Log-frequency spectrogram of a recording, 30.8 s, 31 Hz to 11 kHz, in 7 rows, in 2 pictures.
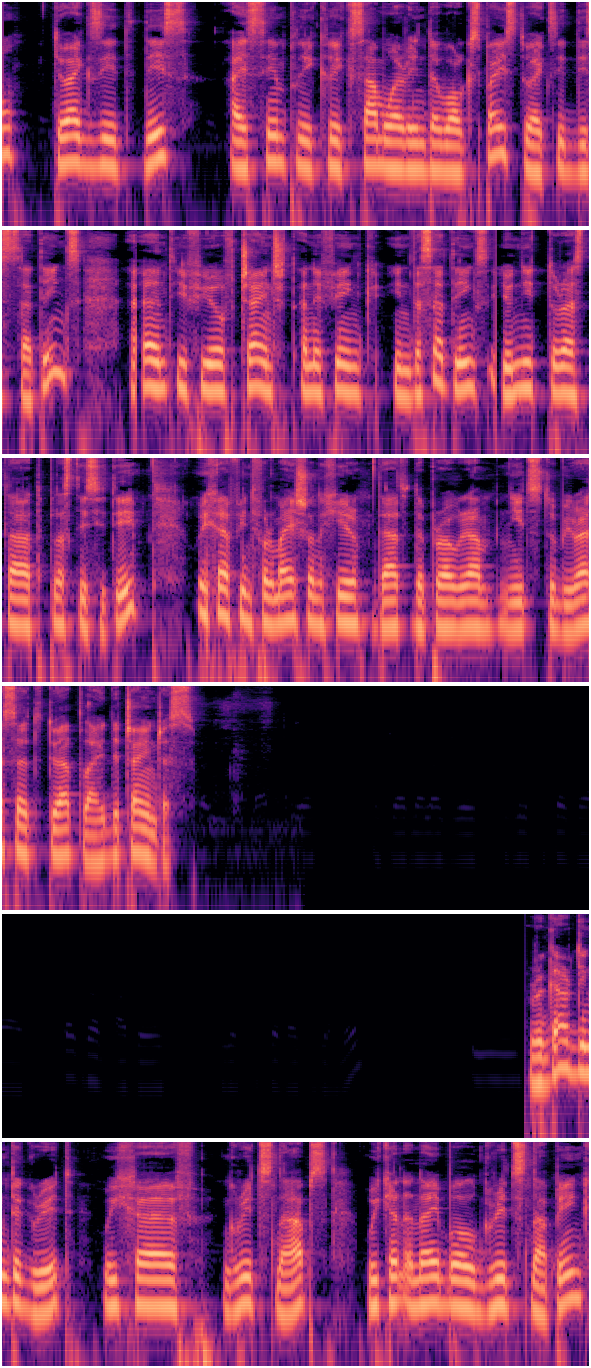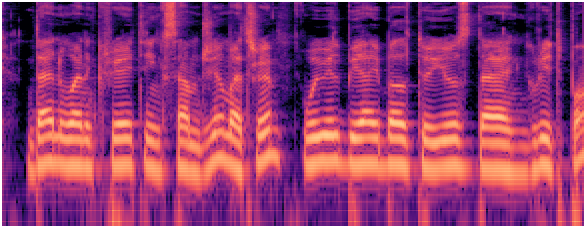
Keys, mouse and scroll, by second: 4.5 click, 11.0 click, 20.5 click, 27.2 click, 30.0 click.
